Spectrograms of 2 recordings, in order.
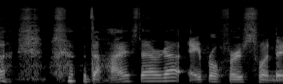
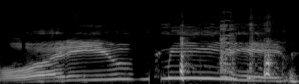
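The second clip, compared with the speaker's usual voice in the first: very high, very slow, dragged-out stoned drawl; 11 semitones higher, 5 dB louder than usual. Retelling his reply to the dude in the front seat: imitating own slow high talking. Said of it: "I was talking like that for a while".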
